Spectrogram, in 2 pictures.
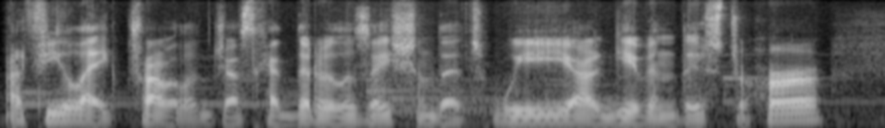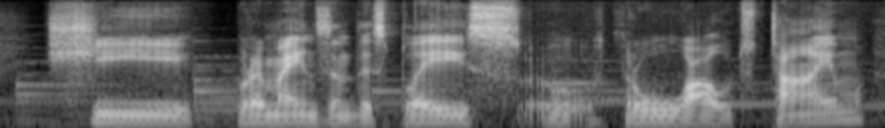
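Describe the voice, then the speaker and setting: A man's voice: medium pitch, fairly even intonation, measured pace, creaky. A man giving casual live gameplay commentary, sceptical and profane as he thinks aloud. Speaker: game streamer. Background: game music.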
